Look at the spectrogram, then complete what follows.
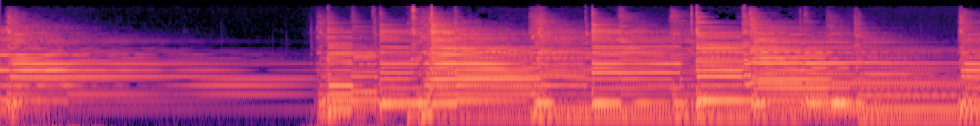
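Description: Background acoustic guitar music: a chord rings and fades for about two seconds, then quick plucked notes pick up again.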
